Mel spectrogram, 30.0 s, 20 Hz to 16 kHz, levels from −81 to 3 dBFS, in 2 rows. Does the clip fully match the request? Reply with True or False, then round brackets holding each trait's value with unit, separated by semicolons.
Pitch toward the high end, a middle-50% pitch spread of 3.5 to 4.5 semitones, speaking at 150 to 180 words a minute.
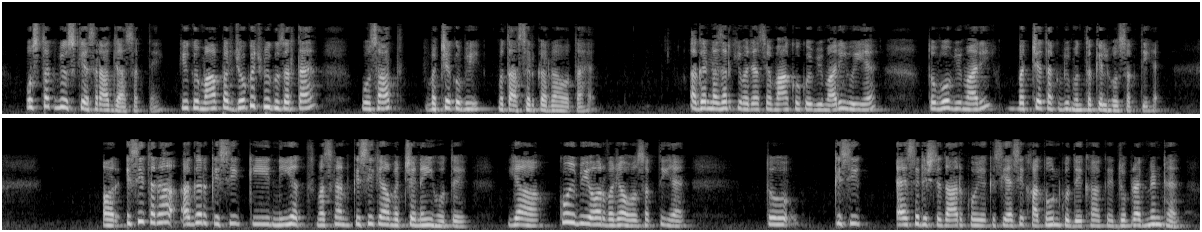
True (195 Hz; 4.0 semitones; 170 wpm)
